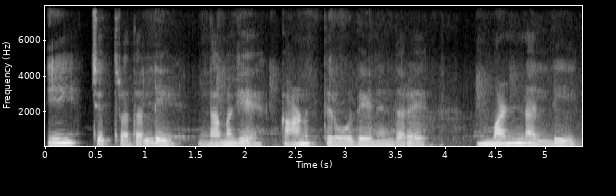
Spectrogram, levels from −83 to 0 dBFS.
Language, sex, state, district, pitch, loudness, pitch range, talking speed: Kannada, female, Karnataka, Dharwad, 185 Hz, -16 LUFS, 170-200 Hz, 65 wpm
